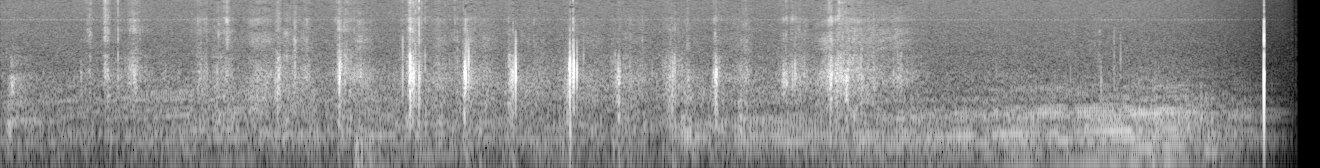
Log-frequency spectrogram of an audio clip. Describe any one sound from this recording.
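Footsteps crunch through dry grass and leaves outdoors.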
